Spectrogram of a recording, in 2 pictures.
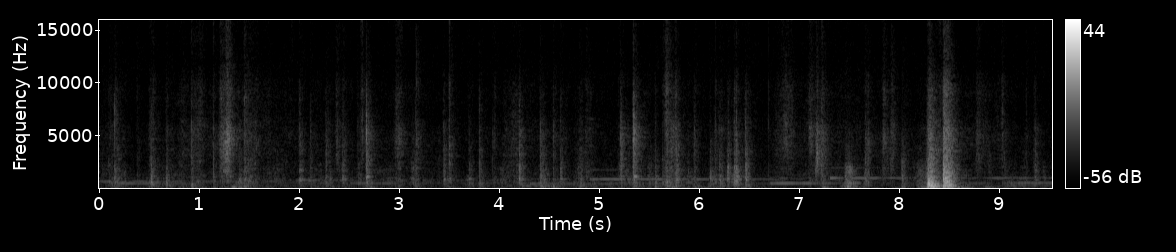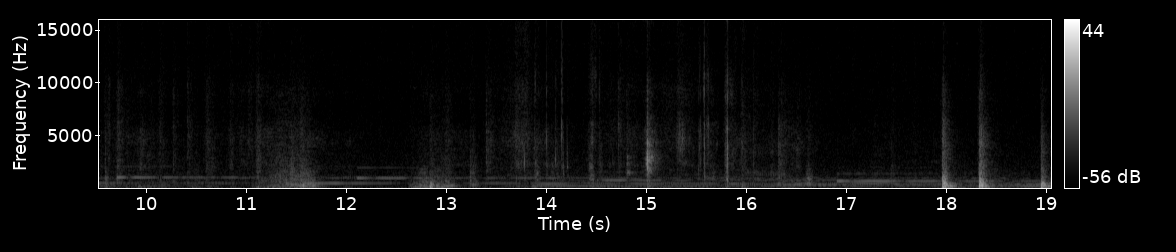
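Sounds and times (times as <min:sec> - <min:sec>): soft background music: 0:00.0 - 0:19.0.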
